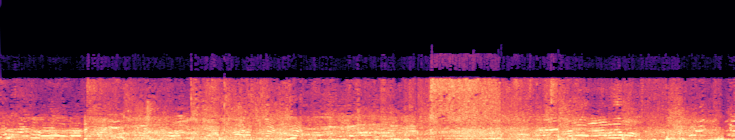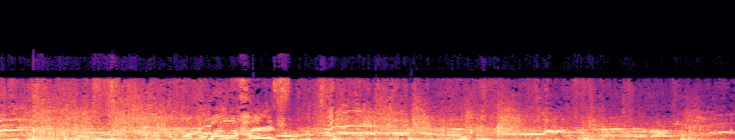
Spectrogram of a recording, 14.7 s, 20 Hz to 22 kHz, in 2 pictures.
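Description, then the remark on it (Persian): A dense, chaotic crowd hubbub of many overlapping voices, shouting and clamoring continuously, loud throughout, with scattered harsh bursts and clatter beneath the din, as special unit security forces raid a student gathering inside Kurdistan University of Medical Sciences on 7 Aban, reportedly firing tear gas and shooting. “حمله نیروهای یگان ویژه به داخل دانشگاه علوم پزشکی کردستان 7 آبان ماه.”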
